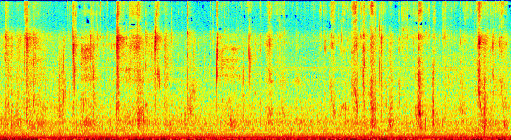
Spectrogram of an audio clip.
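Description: A person chewing and biting food close to a clip-on microphone, with many short wet smacks and crunches at irregular moments over a steady low hum.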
